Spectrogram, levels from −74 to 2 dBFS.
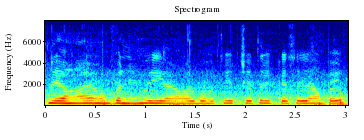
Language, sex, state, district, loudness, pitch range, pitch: Hindi, female, Punjab, Pathankot, -15 LUFS, 225-235 Hz, 230 Hz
